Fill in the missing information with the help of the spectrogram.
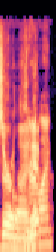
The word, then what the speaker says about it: Zierlein: He's Lance Zierlein Zierlein, is that how do you pronounce it? – Zierlein. Yep.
